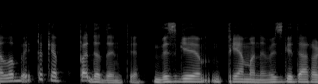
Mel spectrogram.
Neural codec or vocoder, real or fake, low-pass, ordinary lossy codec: codec, 16 kHz, 0.9 kbps, LongCat-Audio-Codec; fake; 7.2 kHz; AAC, 64 kbps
